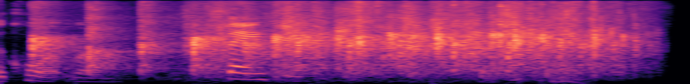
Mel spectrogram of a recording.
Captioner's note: audience applauding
